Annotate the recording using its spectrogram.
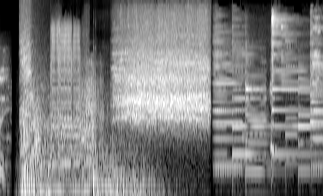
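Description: Music: a loud, dense passage for about four seconds, cut off suddenly, then clear plucked guitar notes.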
